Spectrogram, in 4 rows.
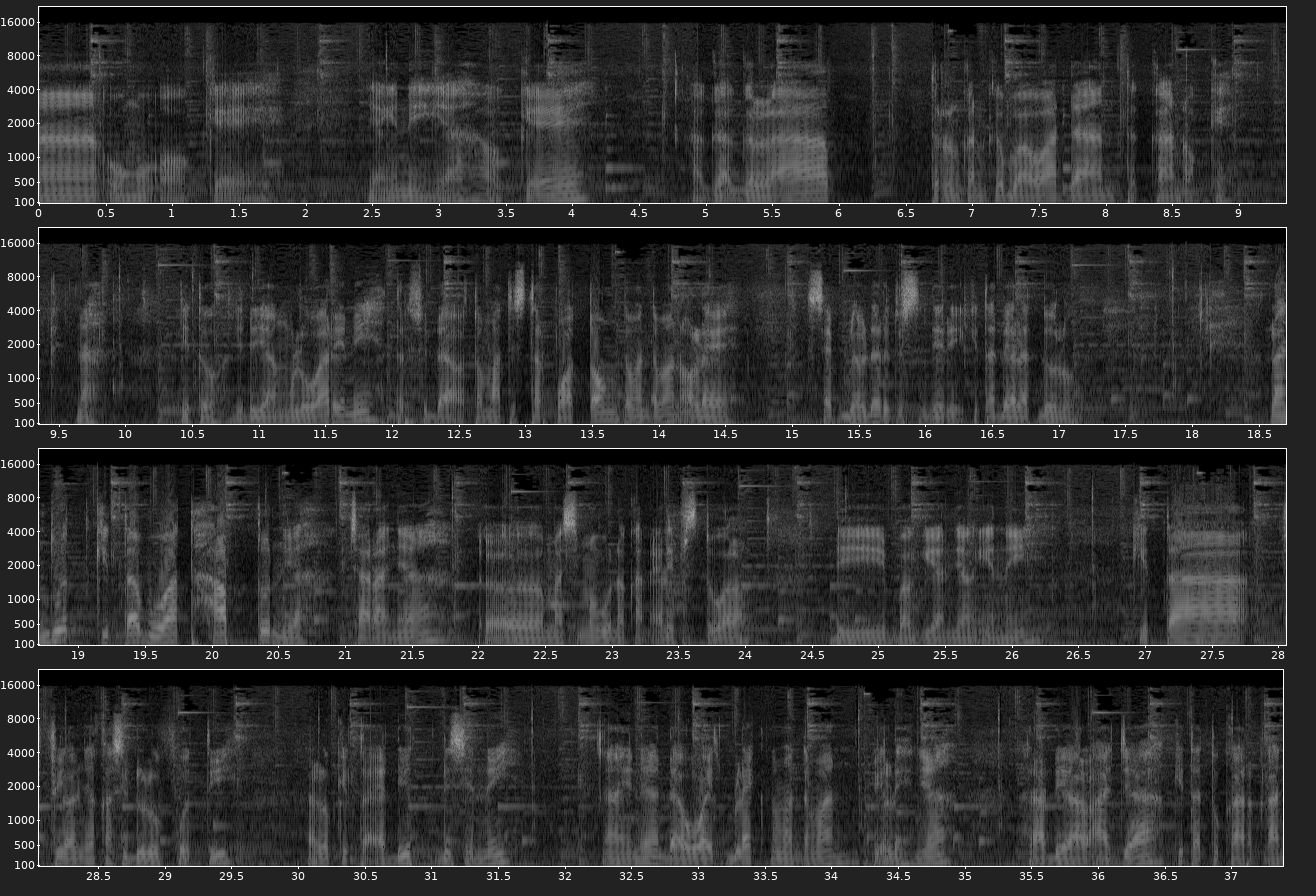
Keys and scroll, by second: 16.3 Delete, 27.3 v.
